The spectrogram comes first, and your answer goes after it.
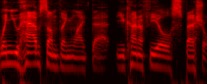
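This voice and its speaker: This is a normal speaking voice, a man at a medium pitch with ordinary pitch variation and a moderate pace. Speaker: podcast host. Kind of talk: casual banter about a movie. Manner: casual, profane, joking.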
